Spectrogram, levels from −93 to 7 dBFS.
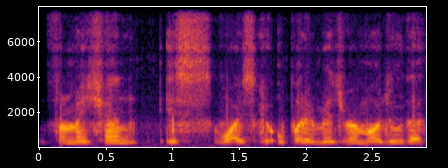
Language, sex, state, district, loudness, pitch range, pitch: Hindi, male, Uttar Pradesh, Jyotiba Phule Nagar, -17 LUFS, 120-125 Hz, 120 Hz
